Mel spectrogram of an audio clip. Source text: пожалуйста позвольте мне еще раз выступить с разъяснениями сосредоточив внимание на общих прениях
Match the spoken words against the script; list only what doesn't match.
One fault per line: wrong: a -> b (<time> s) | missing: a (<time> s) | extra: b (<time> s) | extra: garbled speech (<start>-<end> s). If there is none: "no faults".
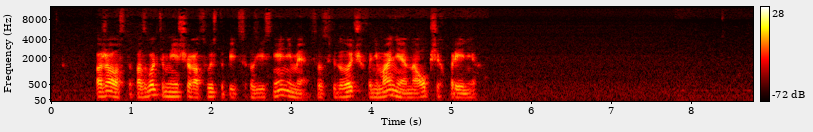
no faults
